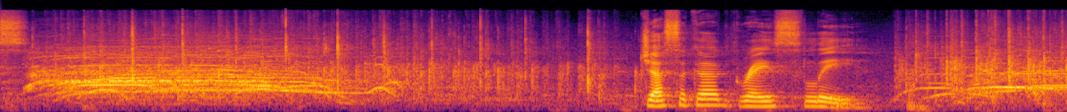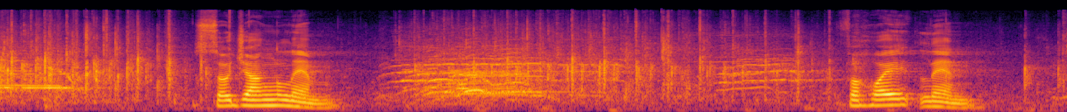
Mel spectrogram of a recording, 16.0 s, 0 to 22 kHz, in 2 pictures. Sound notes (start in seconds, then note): 0.1 audience cheering; 0.4 audience applauding; 6.7 audience cheering; 6.7 audience applauding; 10.8 audience cheering; 10.9 audience applauding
